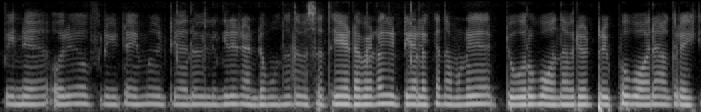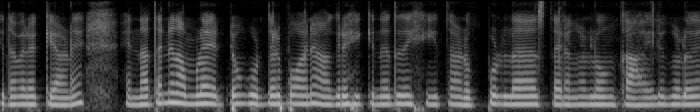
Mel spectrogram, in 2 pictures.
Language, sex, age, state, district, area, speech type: Malayalam, female, 45-60, Kerala, Kozhikode, urban, spontaneous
